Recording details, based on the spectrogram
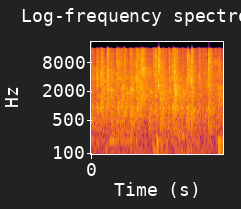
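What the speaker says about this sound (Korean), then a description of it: "박수 부탁드리겠습니다." Applause from a crowd at a volunteer award ceremony, with dense, steady clapping that continues at even loudness throughout.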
